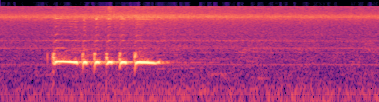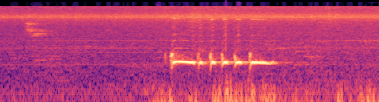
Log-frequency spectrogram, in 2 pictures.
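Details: Bangkok-type zebra dove calling companions: two gentle rolling coo phrases, each a quick train of pulses ending in a held note, about five seconds apart, the second over low rumbling noise.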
